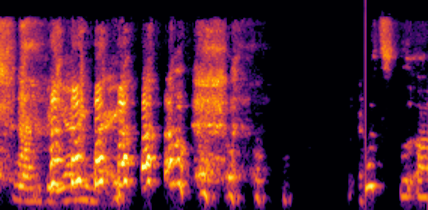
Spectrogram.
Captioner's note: laugh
